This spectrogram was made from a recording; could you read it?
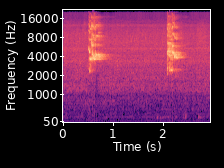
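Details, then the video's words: Lovebirds singing: two sharp, shrill, harsh screeches, each about half a second long and spaced roughly one and a half seconds apart, in an otherwise quiet room with a faint steady background hiss. "lovebirds singing"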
